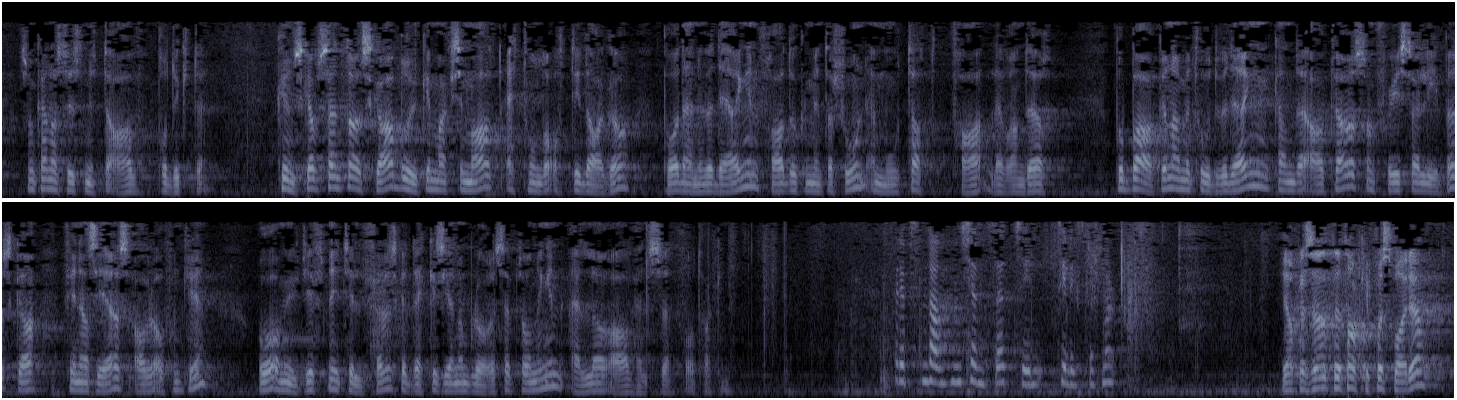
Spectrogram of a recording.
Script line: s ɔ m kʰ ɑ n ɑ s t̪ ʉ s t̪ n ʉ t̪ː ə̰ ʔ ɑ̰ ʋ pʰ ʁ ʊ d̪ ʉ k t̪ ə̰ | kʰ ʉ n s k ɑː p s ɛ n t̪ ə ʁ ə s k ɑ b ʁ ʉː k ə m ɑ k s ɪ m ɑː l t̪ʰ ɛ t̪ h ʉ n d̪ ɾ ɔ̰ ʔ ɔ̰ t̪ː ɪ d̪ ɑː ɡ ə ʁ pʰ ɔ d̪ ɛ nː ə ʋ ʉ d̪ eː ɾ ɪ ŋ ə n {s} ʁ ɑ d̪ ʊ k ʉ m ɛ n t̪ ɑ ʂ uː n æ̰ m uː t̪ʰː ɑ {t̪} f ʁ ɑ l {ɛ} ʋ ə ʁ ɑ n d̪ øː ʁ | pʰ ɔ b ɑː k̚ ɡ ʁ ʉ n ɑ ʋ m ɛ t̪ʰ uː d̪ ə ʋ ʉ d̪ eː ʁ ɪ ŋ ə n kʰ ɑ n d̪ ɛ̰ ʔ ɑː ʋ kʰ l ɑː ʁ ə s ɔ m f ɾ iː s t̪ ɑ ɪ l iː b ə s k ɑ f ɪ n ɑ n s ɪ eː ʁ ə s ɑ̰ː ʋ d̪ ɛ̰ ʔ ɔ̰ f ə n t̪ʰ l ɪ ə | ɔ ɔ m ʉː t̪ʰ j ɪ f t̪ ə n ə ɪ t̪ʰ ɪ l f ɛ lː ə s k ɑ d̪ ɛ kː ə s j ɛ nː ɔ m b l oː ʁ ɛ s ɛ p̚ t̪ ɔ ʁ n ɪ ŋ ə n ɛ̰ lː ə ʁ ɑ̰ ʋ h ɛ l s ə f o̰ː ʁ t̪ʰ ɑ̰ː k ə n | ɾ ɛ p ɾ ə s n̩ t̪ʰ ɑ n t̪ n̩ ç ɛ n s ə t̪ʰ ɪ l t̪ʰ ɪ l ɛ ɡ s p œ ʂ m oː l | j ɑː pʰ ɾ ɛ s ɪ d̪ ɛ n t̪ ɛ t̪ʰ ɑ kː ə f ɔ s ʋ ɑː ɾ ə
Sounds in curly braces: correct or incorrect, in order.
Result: incorrect, correct, correct

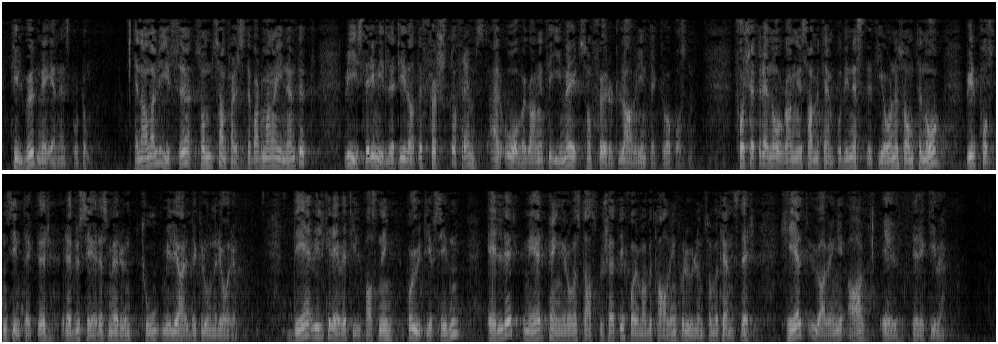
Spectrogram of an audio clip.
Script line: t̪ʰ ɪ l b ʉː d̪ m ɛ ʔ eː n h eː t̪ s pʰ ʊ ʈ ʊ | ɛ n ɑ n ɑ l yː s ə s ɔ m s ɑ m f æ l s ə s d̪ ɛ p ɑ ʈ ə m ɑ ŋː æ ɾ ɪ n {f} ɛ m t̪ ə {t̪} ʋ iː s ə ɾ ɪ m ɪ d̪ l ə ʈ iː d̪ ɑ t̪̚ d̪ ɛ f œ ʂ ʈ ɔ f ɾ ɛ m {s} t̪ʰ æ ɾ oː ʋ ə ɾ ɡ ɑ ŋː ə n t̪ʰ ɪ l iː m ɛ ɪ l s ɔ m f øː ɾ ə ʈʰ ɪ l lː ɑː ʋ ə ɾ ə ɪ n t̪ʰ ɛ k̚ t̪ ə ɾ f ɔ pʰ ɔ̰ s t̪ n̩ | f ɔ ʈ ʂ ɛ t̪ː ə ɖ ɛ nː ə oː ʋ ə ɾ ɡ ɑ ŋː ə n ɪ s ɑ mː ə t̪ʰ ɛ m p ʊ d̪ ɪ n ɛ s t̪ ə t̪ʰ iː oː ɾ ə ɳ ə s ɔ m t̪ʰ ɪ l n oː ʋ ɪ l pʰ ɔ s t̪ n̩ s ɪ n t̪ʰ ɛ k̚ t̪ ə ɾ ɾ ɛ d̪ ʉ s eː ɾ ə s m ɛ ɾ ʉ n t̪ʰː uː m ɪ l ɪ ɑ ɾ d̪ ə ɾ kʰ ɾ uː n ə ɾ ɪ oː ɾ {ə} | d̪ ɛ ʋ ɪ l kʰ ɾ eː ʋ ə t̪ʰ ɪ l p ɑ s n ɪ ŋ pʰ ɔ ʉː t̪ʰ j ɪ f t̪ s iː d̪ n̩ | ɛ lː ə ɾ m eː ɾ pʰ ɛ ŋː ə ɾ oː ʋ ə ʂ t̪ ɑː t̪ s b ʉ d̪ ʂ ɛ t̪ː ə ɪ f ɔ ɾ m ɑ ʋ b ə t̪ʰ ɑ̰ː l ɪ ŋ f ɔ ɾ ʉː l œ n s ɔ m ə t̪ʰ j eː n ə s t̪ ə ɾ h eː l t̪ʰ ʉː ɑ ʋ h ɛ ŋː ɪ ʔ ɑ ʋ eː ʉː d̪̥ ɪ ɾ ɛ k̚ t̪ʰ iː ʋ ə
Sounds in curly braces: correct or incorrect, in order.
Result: incorrect, correct, correct, correct

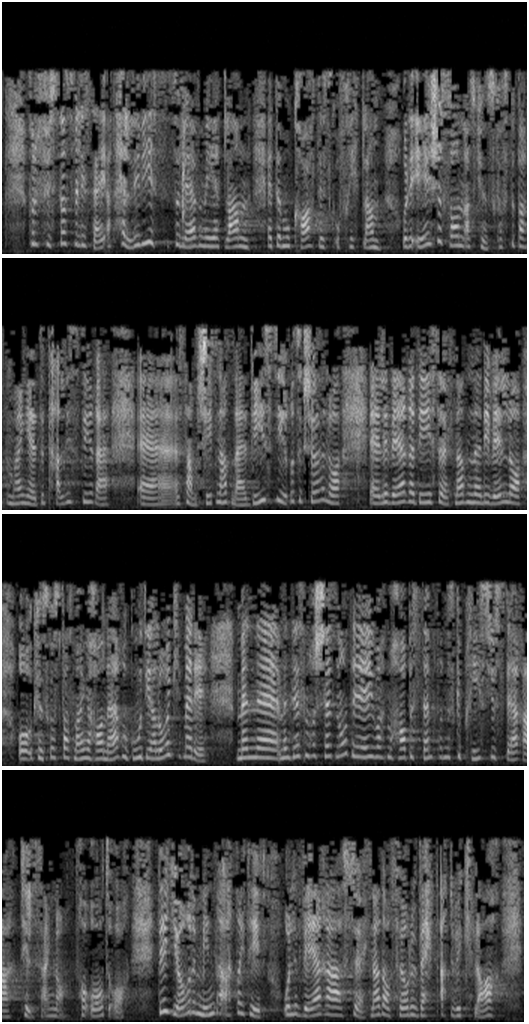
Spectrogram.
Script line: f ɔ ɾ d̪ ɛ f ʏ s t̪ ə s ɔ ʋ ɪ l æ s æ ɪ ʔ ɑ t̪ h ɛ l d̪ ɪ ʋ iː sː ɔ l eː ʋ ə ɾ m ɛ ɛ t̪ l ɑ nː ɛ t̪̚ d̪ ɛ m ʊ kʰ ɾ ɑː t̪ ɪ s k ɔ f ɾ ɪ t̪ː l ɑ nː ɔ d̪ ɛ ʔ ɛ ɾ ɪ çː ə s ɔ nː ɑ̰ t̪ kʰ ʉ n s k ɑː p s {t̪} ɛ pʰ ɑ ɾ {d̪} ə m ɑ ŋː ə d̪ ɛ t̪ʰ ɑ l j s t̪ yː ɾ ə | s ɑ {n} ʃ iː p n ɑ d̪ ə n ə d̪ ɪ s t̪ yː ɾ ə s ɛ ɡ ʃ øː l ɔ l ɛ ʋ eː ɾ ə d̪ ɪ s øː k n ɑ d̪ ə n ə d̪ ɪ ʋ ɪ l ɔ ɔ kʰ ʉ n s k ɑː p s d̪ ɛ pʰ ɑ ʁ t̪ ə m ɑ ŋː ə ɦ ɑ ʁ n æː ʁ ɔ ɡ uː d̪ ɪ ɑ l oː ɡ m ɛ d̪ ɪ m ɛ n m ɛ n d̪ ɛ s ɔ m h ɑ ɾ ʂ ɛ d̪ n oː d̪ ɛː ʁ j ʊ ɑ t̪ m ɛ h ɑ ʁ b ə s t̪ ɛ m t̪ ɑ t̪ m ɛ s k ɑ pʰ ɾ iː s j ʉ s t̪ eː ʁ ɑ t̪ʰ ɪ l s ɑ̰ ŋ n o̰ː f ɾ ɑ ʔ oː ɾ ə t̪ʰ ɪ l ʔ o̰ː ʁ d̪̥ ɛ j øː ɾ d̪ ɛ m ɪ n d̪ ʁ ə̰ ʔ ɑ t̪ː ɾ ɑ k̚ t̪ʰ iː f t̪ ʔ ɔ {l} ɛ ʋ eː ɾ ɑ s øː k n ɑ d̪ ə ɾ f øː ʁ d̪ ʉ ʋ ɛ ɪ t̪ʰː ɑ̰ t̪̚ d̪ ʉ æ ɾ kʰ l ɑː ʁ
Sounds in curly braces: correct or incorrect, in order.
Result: incorrect, incorrect, incorrect, correct

